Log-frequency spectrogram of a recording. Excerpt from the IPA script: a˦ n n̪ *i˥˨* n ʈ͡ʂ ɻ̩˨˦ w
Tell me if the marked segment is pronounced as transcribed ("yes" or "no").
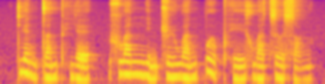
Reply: no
